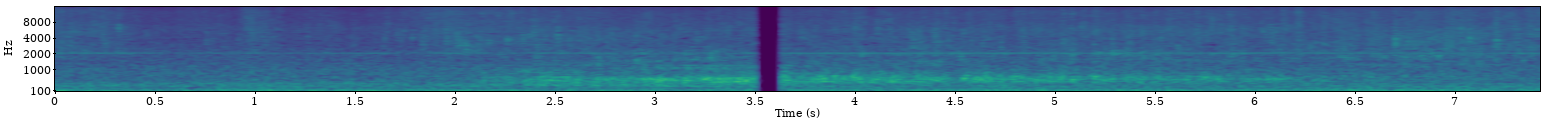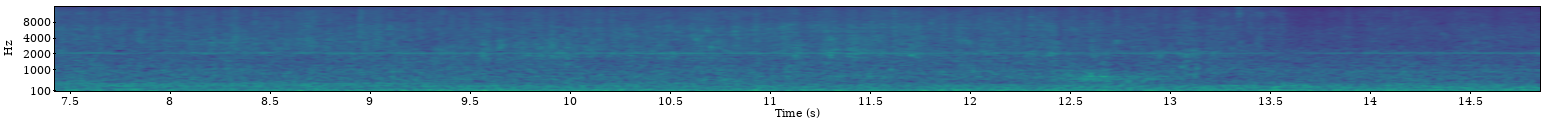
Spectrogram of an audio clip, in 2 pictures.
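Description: Water spraying steadily from a garden hose nozzle onto a plant and wall, a continuous splashing hiss.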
